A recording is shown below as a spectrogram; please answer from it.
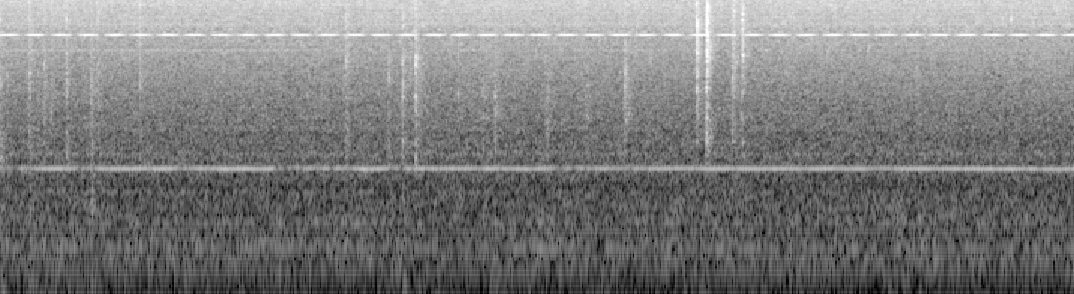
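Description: Near silence: a faint, steady pure tone over low hiss, with a few tiny clicks, one about nine seconds in.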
